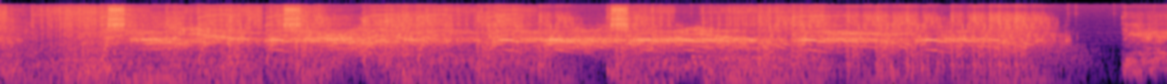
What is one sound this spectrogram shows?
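Rapid gunfire rattles in a video game battle.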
